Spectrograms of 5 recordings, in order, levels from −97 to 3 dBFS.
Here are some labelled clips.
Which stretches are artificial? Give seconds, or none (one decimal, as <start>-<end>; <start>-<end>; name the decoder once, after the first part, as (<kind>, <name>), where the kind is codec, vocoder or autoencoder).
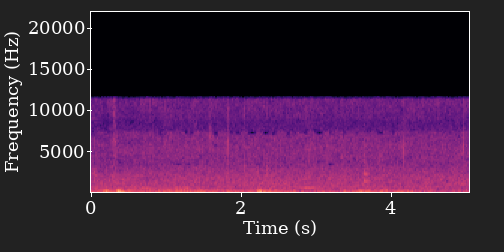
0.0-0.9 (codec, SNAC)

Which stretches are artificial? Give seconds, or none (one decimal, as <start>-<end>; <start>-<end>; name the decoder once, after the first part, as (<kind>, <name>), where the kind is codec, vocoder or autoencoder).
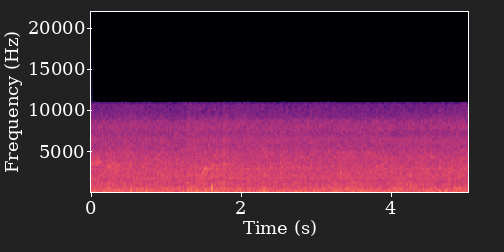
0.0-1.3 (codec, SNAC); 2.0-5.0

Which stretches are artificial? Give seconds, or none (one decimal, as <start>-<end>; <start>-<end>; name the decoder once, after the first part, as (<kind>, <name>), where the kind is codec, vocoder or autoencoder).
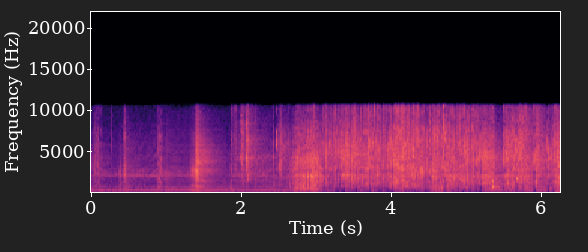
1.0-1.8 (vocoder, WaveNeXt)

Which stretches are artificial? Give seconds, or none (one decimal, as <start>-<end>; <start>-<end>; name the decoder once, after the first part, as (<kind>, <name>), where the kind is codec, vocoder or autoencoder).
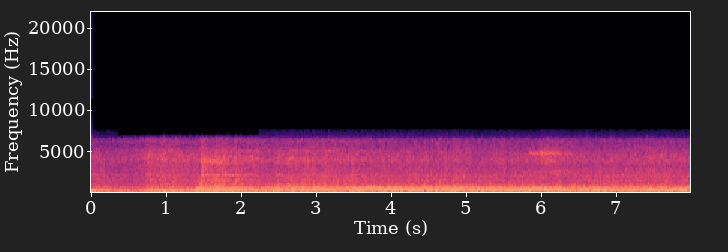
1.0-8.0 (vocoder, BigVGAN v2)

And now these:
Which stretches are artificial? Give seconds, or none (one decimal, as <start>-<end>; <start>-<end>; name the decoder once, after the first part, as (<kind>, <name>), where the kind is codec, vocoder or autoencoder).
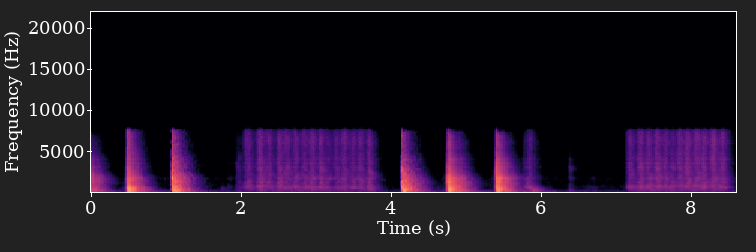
0.0-1.0 (vocoder, Vocos); 1.7-3.9; 4.4-8.6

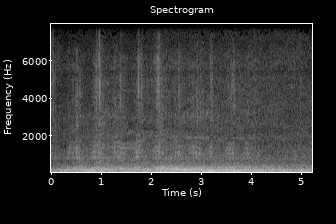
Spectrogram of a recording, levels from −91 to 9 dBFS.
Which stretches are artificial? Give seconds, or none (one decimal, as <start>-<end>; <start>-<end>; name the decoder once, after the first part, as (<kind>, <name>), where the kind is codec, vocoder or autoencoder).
1.6-2.6 (vocoder, BigVGAN v2)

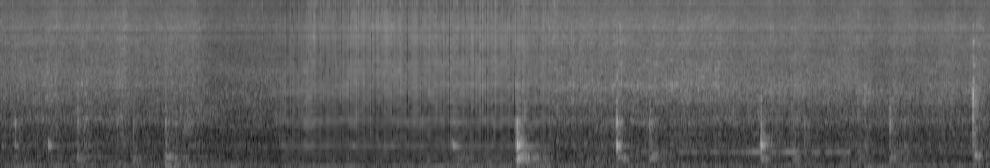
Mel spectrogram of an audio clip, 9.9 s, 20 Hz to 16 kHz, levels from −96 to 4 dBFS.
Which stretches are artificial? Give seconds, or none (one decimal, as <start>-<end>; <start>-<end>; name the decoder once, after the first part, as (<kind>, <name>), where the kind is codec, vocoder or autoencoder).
2.8-5.5 (vocoder, BigVGAN v2)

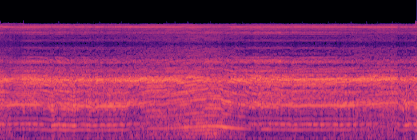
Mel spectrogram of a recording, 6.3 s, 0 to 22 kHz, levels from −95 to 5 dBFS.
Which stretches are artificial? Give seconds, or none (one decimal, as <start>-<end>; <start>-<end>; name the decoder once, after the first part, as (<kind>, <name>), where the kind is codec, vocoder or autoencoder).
none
